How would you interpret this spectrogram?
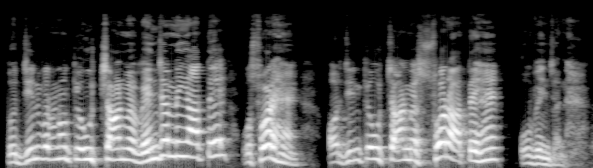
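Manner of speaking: normal talking voice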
